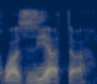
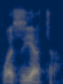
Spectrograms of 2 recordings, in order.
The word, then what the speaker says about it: Waziata: Like that one, they spell Wyzetta. If you're going to spell it Wyzetta, shouldn't it have a question mark after it? Like W-H-Y, Zeta? Hmm. No, it's Waziata. Waziata.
